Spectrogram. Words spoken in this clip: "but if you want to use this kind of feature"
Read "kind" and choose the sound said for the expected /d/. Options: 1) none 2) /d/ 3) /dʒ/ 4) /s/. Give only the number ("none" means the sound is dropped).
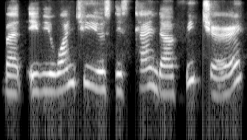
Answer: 2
